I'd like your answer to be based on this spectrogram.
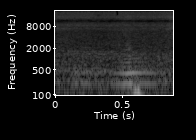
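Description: Honey bees buzz around an open hive during comb work, a steady close drone with a brief louder swell as one passes near.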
